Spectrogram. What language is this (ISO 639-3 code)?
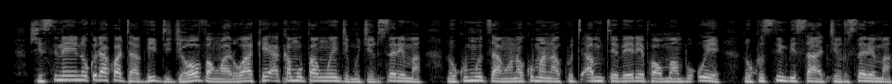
sna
